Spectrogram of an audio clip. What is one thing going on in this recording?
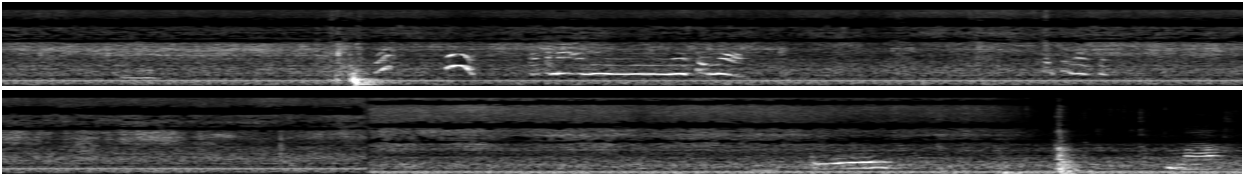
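Water sprays steadily from a shower head.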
